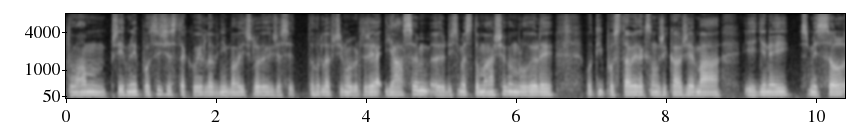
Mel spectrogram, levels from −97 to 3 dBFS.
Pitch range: 105-125 Hz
